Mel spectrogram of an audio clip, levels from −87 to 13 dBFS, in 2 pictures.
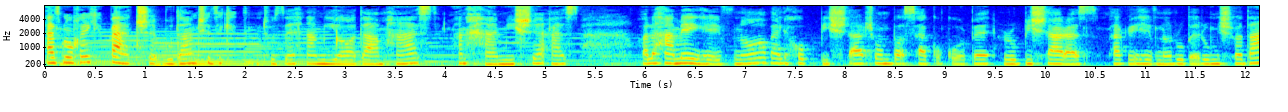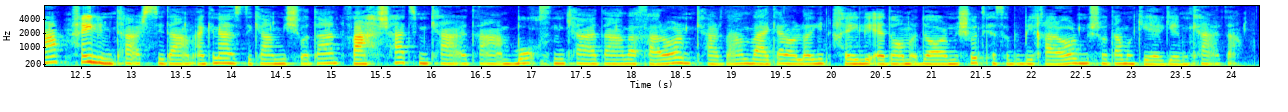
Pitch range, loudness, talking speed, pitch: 200-225 Hz, -17 LUFS, 170 wpm, 210 Hz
